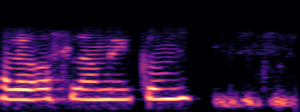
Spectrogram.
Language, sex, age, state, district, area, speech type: Kashmiri, female, 18-30, Jammu and Kashmir, Bandipora, rural, conversation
